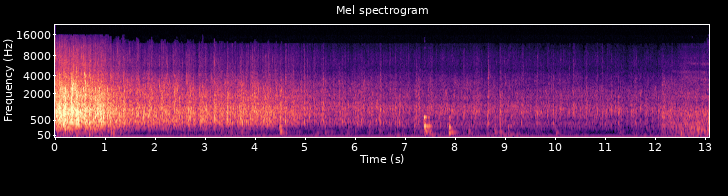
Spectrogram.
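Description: Audience applause, loudest at the start and dying away over about six seconds, then only faint room sound.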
